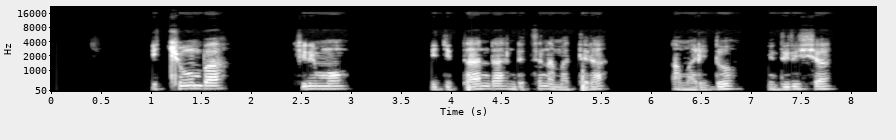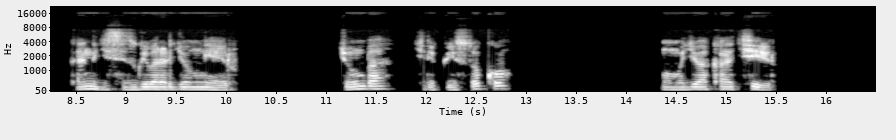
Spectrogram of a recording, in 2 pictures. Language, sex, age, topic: Kinyarwanda, male, 18-24, finance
